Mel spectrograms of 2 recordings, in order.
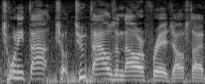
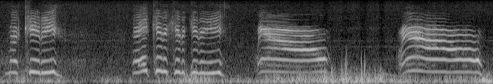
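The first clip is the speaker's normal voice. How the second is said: cat-calling voice; slower than usual. Real, not acted. Man calling his cat, very high baby talk. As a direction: coax the cat in a squeaky voice.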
